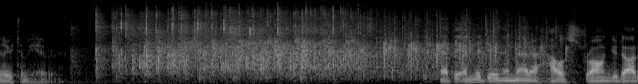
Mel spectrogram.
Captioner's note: audience applauding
